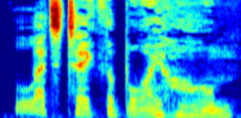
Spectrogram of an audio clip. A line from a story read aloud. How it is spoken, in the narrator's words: Kathy said softly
